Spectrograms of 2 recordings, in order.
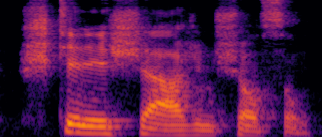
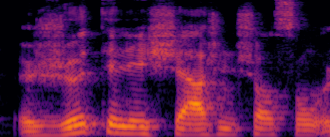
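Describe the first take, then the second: First: «je télécharge une chanson» as shtélécharge une chanson; as French say it. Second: «je télécharge une chanson» with je sounded whole; full acceptable form. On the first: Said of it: "but the French will say". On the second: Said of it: "you can totally say". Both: Shown as a demonstration.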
